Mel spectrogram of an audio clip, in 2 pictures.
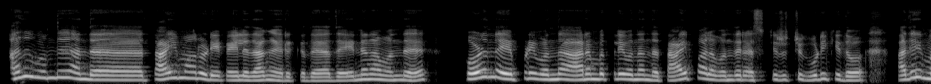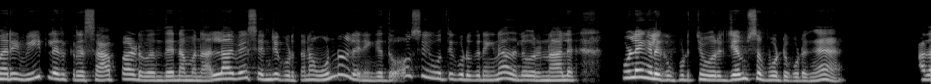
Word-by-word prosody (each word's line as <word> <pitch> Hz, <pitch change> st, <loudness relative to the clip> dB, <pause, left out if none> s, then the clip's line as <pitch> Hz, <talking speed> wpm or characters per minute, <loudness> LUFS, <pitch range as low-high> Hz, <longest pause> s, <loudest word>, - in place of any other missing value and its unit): அது 335 Hz, +7 st, +2 dB
வந்து 305 Hz, +1 st, -2 dB, 0.2 s
அந்த 245 Hz, -3 st, +2 dB, 0.6 s
தாய்மாருடைய 265 Hz, -3 st, +2 dB
கையிலதாங்க 195 Hz, +1 st, +1 dB
இருக்குது. 175 Hz, 0 st, -5 dB
அது 175 Hz, +1 st, -3 dB
என்னன்னா 230 Hz, +3 st, 0 dB
வந்து, 200 Hz, -2 st, 0 dB, 0.6 s
குழந்தை 305 Hz, +4 st, +5 dB
எப்டி 270 Hz, +3 st, -2 dB
வந்து 230 Hz, +1 st, +2 dB
ஆரம்பத்திலேயே 245 Hz, +2 st, +1 dB
வந்து 230 Hz, 0 st, +1 dB
அந்த 195 Hz, -3 st, -1 dB
தாய்ப்பால 260 Hz, +5 st, 0 dB
வந்து 205 Hz, +2 st, -2 dB
ரசிச்சுருச்சு 200 Hz, +3 st, -6 dB
குடிக்குதோ, 220 Hz, -4 st, -2 dB, 0.5 s
அதே 290 Hz, +9 st, +1 dB
மாரி 250 Hz, 0 st, +3 dB
வீட்ல 320 Hz, +3 st, -2 dB
இருக்கற 215 Hz, -3 st, -3 dB
சாப்பாடு 210 Hz, +2 st, 0 dB
வந்து 185 Hz, +1 st, -2 dB
நம்ம 190 Hz, 0 st, -1 dB
நல்லாவே 260 Hz, +6 st, +2 dB
செஞ்சு 235 Hz, 0 st, +1 dB
குடுத்தோன்னா 205 Hz, +2 st, -4 dB
ஒன்ணுல்ல, 380 Hz, -, 0 dB
நீங்க 180 Hz, 0 st, -4 dB
தோசைய 380 Hz, -6 st, -5 dB
ஊத்தி 250 Hz, -1 st, -4 dB
குடுக்கறீங்கன்னா, 210 Hz, +4 st, -1 dB
அதுல 205 Hz, -3 st, -2 dB
ஒரு 185 Hz, -1 st, -2 dB
4 195 Hz, +1 st, +2 dB, 0.5 s
புள்ளைங்களுக்கு 300 Hz, -9 st, +6 dB
புடிச்ச 205 Hz, +1 st, -6 dB
ஒரு 200 Hz, -, +1 dB
ஜெம்ஸ 245 Hz, +3 st, +4 dB
போட்டு 195 Hz, -1 st, -1 dB
குடுங்க. 170 Hz, +1 st, -3 dB, 1.0 s
அது 220 Hz, -, +1 dB
225 Hz, 140 wpm, -23 LUFS, 200-260 Hz, 1.0 s, புள்ளைங்களுக்கு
